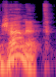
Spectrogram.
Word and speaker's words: genet: I thought I will at least try and pronounce this properly for the show. I was expecting something about that. It's just Janet.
